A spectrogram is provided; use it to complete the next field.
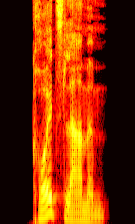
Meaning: strong dative masculine/neuter singular of kreuzlahm
- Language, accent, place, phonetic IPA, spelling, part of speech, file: German, Germany, Berlin, [ˈkʁɔɪ̯t͡sˌlaːməm], kreuzlahmem, adjective, De-kreuzlahmem.ogg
